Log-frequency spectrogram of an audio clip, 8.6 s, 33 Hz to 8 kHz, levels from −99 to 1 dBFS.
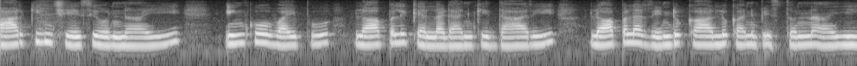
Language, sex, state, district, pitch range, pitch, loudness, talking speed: Telugu, female, Andhra Pradesh, Guntur, 190-215 Hz, 200 Hz, -17 LUFS, 85 wpm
